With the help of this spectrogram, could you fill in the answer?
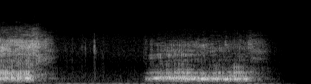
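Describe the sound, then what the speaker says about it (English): A rhinoceros gives two rough, breathy snorting bursts separated by a short pause, close and fairly loud, with no voices. "Correct. It's a rhinoceros."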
